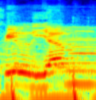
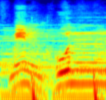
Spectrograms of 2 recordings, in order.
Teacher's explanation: itu kan mim tasydid ya, tetap dibaca gunnah ataupun didengungkan, tidak tergesa-gesa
